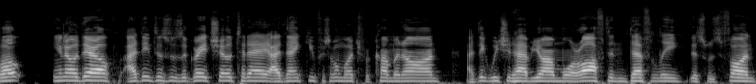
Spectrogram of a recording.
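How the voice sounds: A man speaks at a fairly quick pace with a fairly high pitch and little pitch movement, his tone clear, smooth and fairly bright.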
